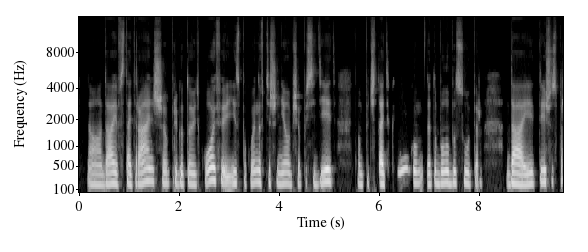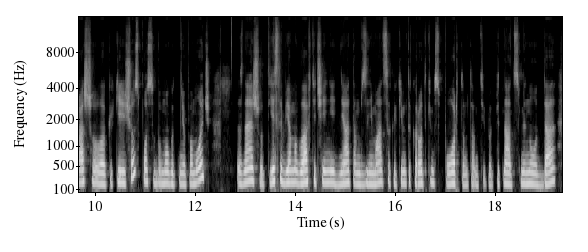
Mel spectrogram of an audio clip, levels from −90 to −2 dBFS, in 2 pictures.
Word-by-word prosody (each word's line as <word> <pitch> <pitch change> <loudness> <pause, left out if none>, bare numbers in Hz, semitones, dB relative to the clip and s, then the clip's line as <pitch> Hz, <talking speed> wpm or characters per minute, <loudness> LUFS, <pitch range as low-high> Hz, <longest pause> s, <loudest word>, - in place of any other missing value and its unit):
А, 175 0 -1
да, 190 +3 +3
и 190 - +3
встать 180 0 -2
раньше, 215 -1 +1
приготовить 185 -1 -2
кофе 230 - +3
и 100 -1 +1
спокойно 200 - -2
в - - -21
тишине 190 -1 -3
вообще 180 -1 -4
посидеть, 210 +3 +1 0.4
там 175 -1 -3
почитать 190 +1 +1
книгу. 400 - -2
Это 180 +2 0
было 195 +1 +3
бы 200 +1 0
супер. 195 0 -3 0.5
Да, 180 -2 +5
и 185 +2 +3
ты 190 +2 -6
ещё 215 +1 0
спрашивала, 205 -3 +1
какие 195 +4 -2
ещё 205 - +1
способы 215 - -3
могут 190 -2 -1
мне 185 -1 -2
помочь. 205 - 0 0.5
Знаешь, 220 +4 +2
вот - - -2
если 220 +4 +2
б 200 - -2
я 210 - +5
могла 205 0 +4
в - - -20
течение 205 -2 0
дня 190 +3 +1
там 185 -2 -2
заниматься 190 +2 -1
каким-то 195 +2 -4
коротким 195 +3 -1
спортом, 185 -2 -1
там 170 - -6
типа 170 +1 -10
15 185 -2 -2
минут, 190 -3 0
да. 190 +6 +3
190 Hz, 155 wpm, -22 LUFS, 180-205 Hz, 0.5 s, Да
